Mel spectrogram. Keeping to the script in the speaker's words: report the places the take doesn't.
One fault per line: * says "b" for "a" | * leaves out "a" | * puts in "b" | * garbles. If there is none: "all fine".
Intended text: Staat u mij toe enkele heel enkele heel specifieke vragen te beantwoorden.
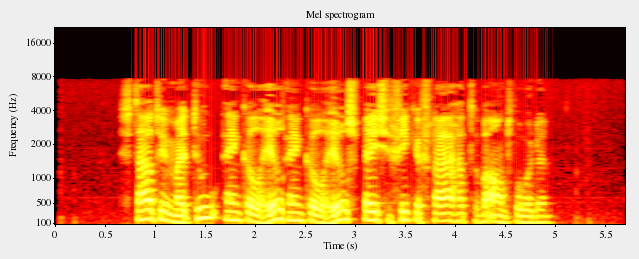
all fine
